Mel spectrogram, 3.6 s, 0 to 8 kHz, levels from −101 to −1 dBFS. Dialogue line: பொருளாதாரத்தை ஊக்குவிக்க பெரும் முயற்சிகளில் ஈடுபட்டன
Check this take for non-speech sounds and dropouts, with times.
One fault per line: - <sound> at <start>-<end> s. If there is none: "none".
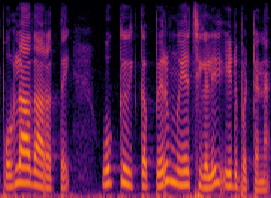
none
